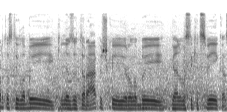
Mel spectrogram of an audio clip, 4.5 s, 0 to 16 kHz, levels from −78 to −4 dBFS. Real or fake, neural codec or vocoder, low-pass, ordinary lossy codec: real; none; 9.9 kHz; AAC, 96 kbps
